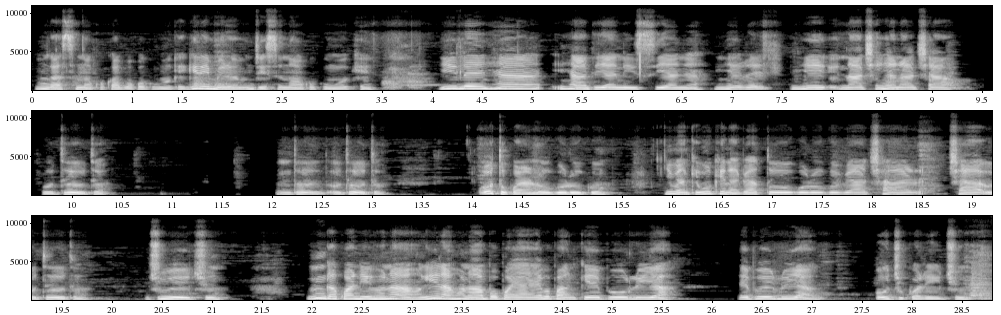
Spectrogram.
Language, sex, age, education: Igbo, female, 46-60, secondary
